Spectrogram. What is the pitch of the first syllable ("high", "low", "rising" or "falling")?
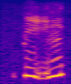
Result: low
